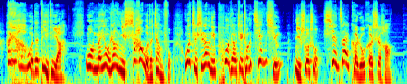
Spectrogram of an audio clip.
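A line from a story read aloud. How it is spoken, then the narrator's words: Shocked wailing. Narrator (Chinese): 妻子听了惊愕万分，大哭起来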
